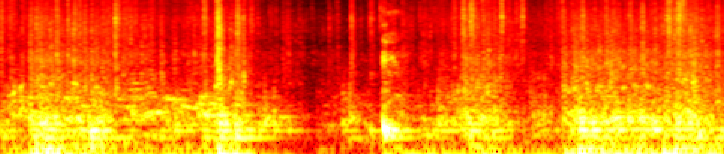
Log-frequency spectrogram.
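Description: Domestic pigeons in a rural Punjabi loft coo in low, rolling phrases, close and fairly loud, with a short quieter gap midway before the cooing resumes.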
